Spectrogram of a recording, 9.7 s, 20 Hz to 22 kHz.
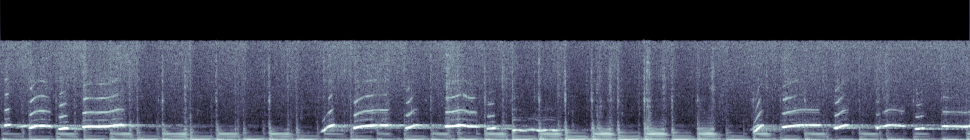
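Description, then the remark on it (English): A bright whistled melody with sliding notes rides over a steady, bouncing bass line with scatting and rhythmic backing, from a song also used in the 1982 film Cannery Row. The whistling is loud, returning in phrases throughout. “comes out in his little suit and whistles the, guess you would call, the melody.”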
